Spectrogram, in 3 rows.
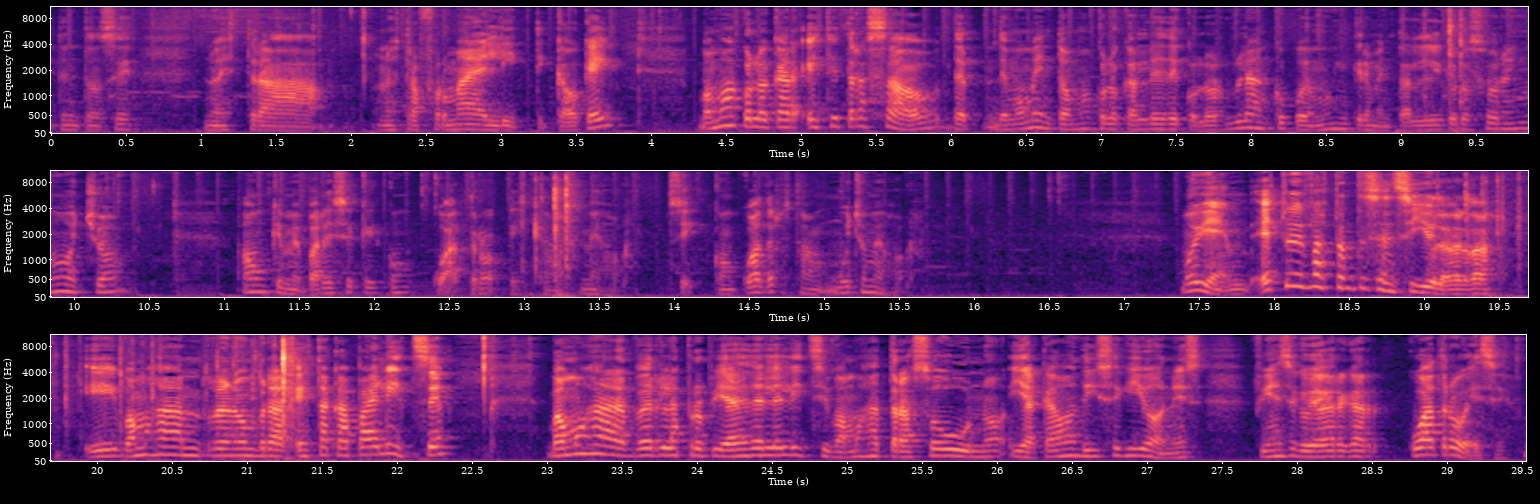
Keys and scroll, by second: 19.1 Return, 19.2-21.6 typing.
